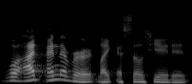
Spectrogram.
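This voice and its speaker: A man, co-hosting a podcast in lively, teasing casual chat. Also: medium pitch, fairly quick, no room sound, clean studio sound. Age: 30s. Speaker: podcast co-host.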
